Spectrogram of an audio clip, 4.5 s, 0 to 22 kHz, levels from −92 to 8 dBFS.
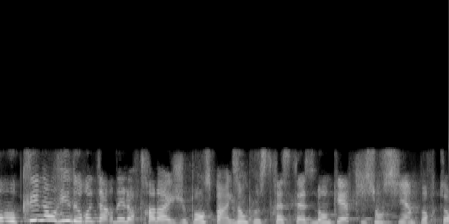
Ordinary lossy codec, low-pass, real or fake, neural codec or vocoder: none; 7.2 kHz; fake; codec, 16 kHz, 2 kbps, X-Codec, HuBERT features, trained on balanced general audio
